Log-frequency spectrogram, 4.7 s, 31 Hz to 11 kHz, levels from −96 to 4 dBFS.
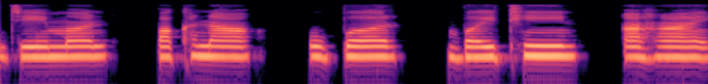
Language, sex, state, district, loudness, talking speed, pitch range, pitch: Surgujia, female, Chhattisgarh, Sarguja, -18 LUFS, 65 wpm, 210-215 Hz, 210 Hz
